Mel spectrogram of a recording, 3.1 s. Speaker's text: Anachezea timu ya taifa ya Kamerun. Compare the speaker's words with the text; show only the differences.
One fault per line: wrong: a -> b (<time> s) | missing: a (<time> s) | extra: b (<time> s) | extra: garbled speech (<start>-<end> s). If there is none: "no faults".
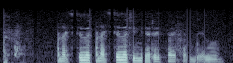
extra: anachezea (1.3 s)
missing: ya (2.3 s)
